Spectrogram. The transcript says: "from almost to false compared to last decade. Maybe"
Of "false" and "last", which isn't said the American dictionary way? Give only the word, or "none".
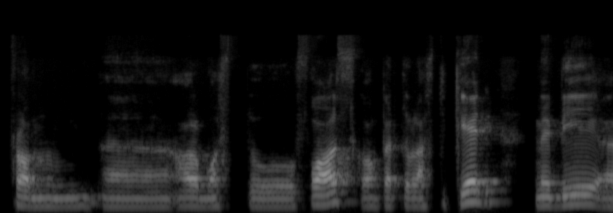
false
